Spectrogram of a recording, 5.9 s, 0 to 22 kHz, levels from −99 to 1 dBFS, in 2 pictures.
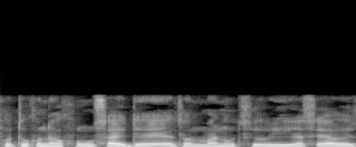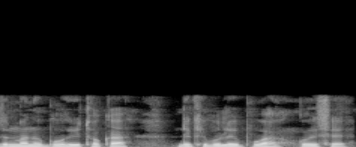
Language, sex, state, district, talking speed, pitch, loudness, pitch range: Assamese, male, Assam, Sonitpur, 180 wpm, 120 Hz, -15 LUFS, 120-125 Hz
